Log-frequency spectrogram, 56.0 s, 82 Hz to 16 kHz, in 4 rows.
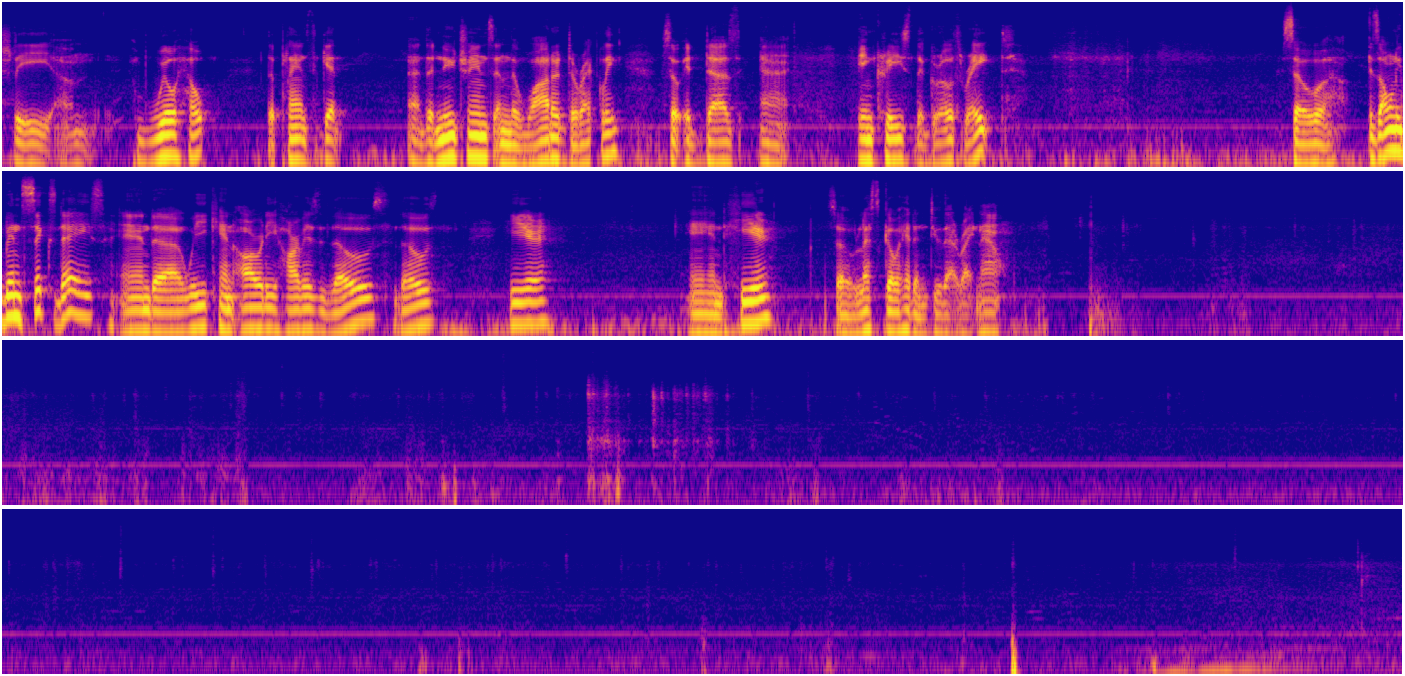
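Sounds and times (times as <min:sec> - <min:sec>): low hum: 0:00.0 - 0:56.0.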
